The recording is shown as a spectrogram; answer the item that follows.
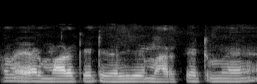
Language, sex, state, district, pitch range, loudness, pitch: Maithili, male, Bihar, Darbhanga, 135-140 Hz, -19 LUFS, 135 Hz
